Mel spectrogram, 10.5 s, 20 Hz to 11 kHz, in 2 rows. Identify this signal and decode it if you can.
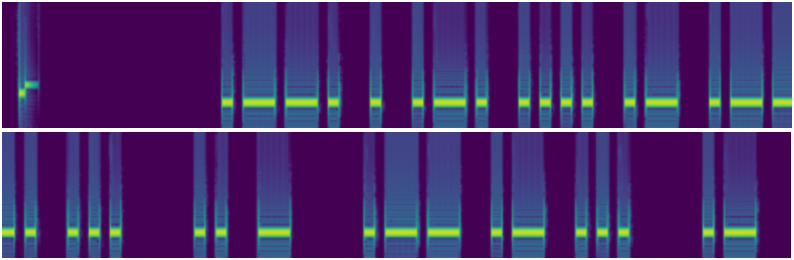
Morse code, heard as a keyed tone, about 17 wpm, 700 Hz. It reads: PERHAPS IT WAS A
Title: Sentences from Top 1400 Words 17wpm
